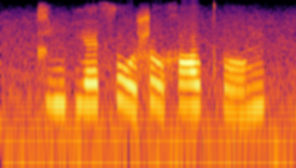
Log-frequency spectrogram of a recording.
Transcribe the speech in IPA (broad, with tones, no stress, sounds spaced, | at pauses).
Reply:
t͡ɕ i˦ ŋ p j ɛ˦ s o˥˨ ʊ̯ ʂ ɤ˥˨ x ɑ˦ ʊ̯ t̪ʰ ɤ˨˦ ŋ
